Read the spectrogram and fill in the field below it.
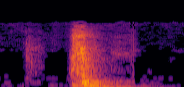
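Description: The study room door bangs shut with one heavy, resonant thud, preceded by a faint softer knock, then rattles briefly as it settles, with no voices.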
